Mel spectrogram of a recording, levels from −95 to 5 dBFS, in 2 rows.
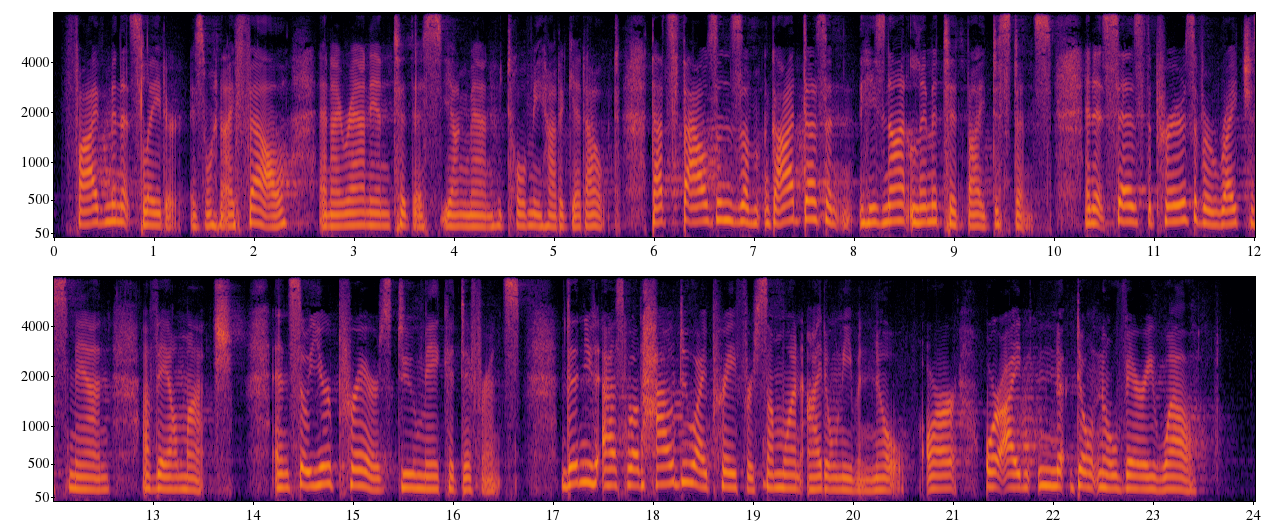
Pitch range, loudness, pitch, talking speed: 160-210 Hz, -28 LUFS, 180 Hz, 180 wpm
